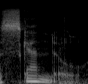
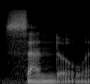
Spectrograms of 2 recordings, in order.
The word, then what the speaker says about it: scando: o and u theol Latin C would have continued to have its classical pronunciation just as in English before those vowels like a K in the poem this would have applied to scando and crucially to scotus itself or scotus what Andrew is being mocked for is pronouncing C in a soft fashion in all environments including these and so saying Sando and saus including these and so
